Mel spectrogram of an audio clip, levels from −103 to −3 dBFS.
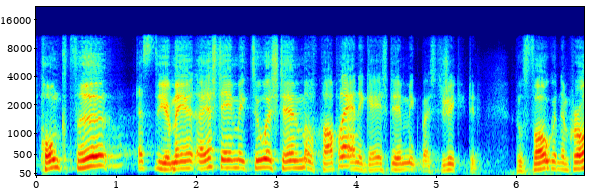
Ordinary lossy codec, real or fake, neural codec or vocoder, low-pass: none; fake; codec, 16 kHz in and 24 kHz out, 0.4 kbps, LongCat-Audio-Codec, fine tuned four codebook decoder; 10.8 kHz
